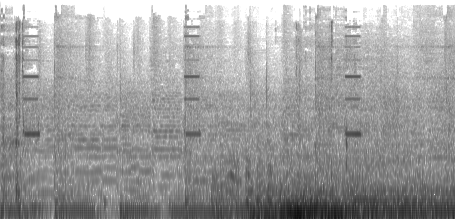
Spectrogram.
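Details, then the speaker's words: Nissan Frontier in cold weather, after replacing a dead battery: a couple of chime beeps, a brief crank, then it catches right away and settles into a steady idle; normal start. "Alright, one start and it cranks right up."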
